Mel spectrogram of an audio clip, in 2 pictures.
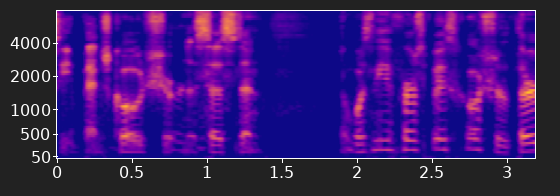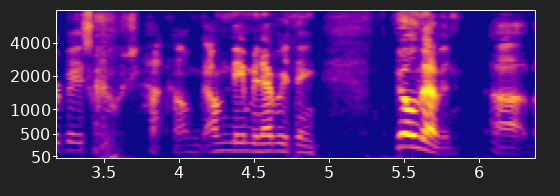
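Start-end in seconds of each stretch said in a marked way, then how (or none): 5.5-5.9 sudden recall. Real, not acted. Suddenly remembers the name.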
